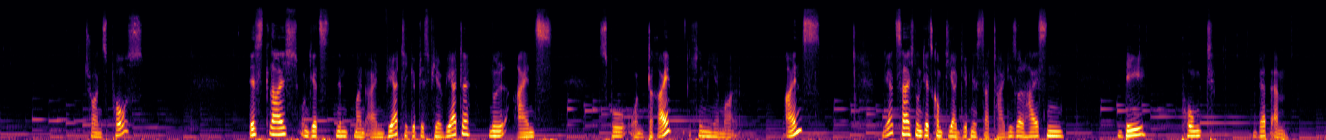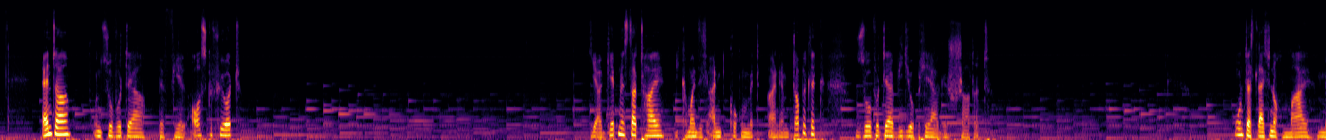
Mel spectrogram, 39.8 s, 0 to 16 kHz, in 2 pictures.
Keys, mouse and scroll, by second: 0.0-0.8 typing, 2.6 shift+0, 10.3 1, 10.6 shift+2, 12.1 shift+space, 15.0-15.9 typing, 17.5-18.6 typing, 21.4 click, 30.6 click, 33.7-35.0 drag, 38.2-39.0 drag.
